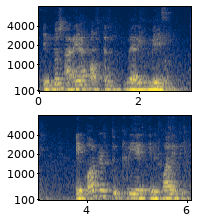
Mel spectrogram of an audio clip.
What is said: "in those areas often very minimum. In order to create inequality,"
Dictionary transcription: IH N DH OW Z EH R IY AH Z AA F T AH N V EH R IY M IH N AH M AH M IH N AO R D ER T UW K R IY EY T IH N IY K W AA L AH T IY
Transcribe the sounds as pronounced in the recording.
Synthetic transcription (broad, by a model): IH N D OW S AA R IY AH AA F T AH N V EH R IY M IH N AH M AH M IH N AO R D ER T UW K R IY EY T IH N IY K W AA L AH T IY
